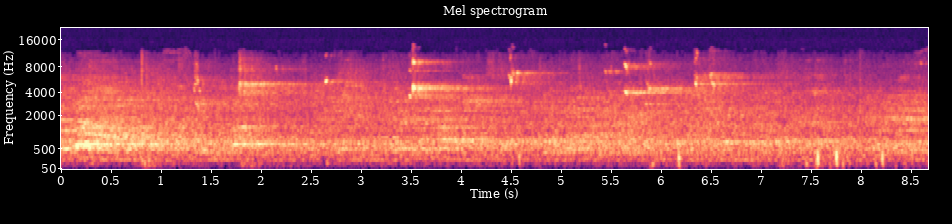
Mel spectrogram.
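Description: Faint sports-hall ambience: low crowd murmur with a few brief high sneaker squeaks on the hardwood court, and a couple of soft basketball bounces near the end.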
